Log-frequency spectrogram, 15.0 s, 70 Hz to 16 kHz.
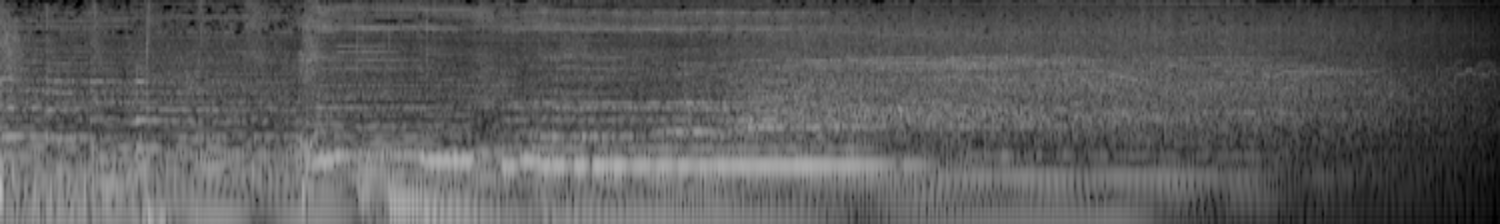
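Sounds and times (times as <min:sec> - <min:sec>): audience applause and cheering: 0:06.7 - 0:15.0.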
